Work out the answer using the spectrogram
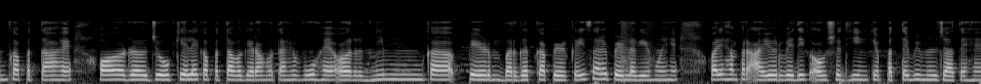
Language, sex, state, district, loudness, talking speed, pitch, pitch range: Hindi, female, Maharashtra, Sindhudurg, -21 LUFS, 225 wpm, 215 Hz, 210-225 Hz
